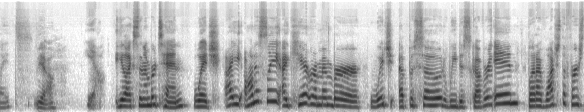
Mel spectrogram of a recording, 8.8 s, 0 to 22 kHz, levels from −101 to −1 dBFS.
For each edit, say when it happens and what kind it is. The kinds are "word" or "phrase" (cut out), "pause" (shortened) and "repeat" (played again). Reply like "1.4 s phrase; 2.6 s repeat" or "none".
3.4 s word; 7.4 s word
